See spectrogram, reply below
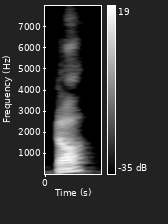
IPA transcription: ʈ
